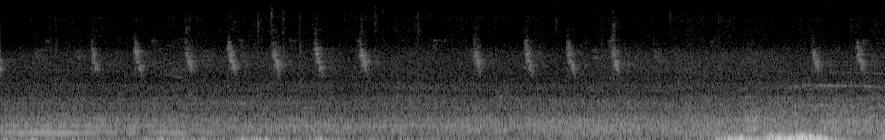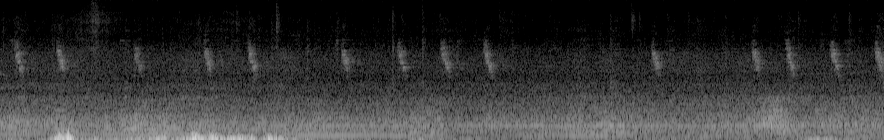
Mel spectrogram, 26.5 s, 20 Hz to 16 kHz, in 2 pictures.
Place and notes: Ramallah - friday afternoon outside 1
first go! recorded on zoom H1
22 May, 15:39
